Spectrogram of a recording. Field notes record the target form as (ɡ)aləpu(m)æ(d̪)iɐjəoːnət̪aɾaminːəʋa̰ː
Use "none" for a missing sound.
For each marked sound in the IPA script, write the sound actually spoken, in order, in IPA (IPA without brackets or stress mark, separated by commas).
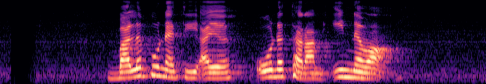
b, n, t̪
